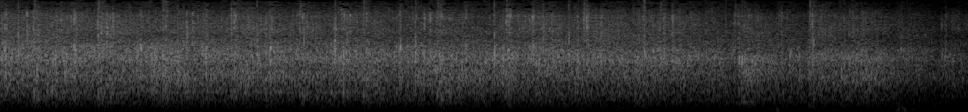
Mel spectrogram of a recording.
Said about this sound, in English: Somebody clap your hands and praise him.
